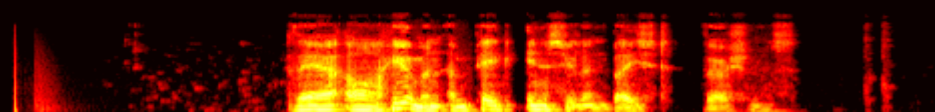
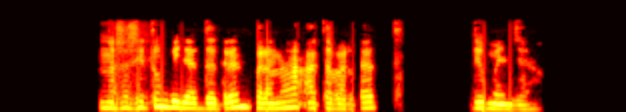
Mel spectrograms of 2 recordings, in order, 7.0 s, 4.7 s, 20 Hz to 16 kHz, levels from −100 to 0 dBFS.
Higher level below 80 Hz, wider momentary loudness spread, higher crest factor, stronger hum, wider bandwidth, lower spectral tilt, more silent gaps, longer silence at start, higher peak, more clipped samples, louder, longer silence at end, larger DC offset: about the same, -52 dBFS vs -54 dBFS; first, 16 LU vs 11 LU; about the same, 18 dB vs 20 dB; neither; second, 7.2 kHz vs 8 kHz; first, -7.5 dB/octave vs -5.5 dB/octave; second, none vs 2.84-2.95 s, 3.04-3.52 s; first, 2.15 s vs 0.75 s; about the same, -2 dBFS vs -4 dBFS; neither; first, -16 LUFS vs -21 LUFS; first, 1.25 s vs 0.65 s; neither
